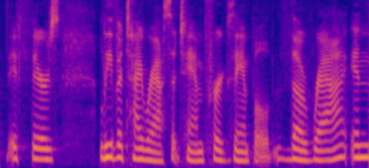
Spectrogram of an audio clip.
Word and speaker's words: levetiracetam: thing, like if there's levetiracetam, for example, the ra in there sounds like the ra in rat instead of the ruh, like a dog says rough.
